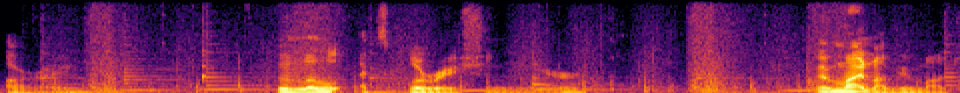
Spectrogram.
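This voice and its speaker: A man with a very deep voice chatting casually on a game livestream. He rambles with fillers and chuckles, and faint game music plays underneath. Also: moderate pace. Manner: rambling, laughing, filler-heavy. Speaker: streamer. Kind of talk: casual livestream gameplay commentary.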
